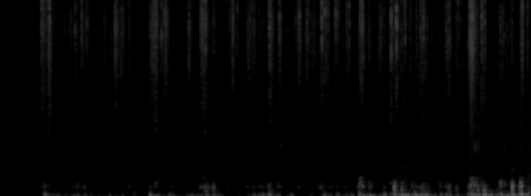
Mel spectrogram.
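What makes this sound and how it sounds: Long nails scratch and stir a dense pile of glass gems resting on black fabric. After a brief silence, bright, crisp clicking and rattling pours out in bursts over a soft low rumble, pausing once before building to a busier clatter.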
